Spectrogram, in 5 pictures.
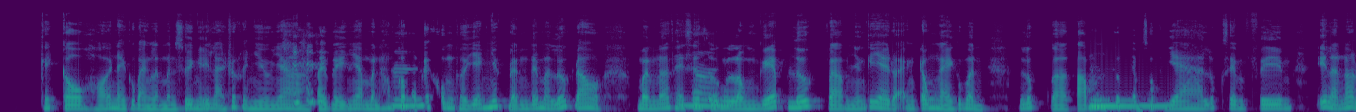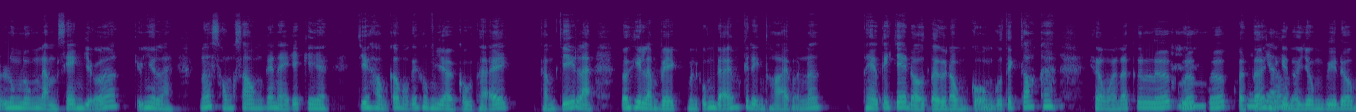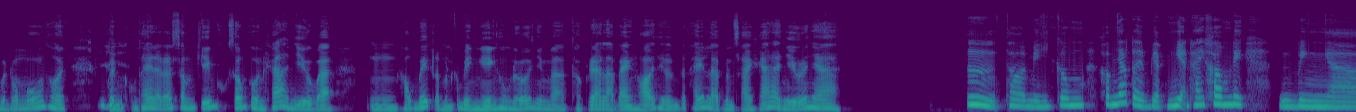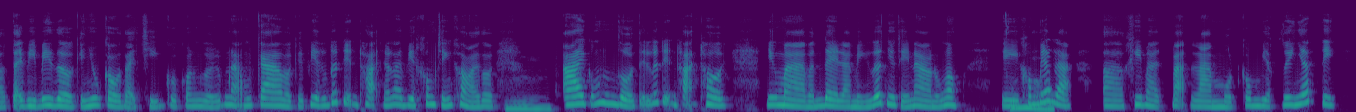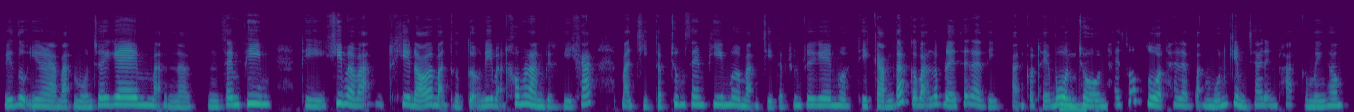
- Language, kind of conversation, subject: Vietnamese, advice, Làm thế nào để tránh bị xao nhãng khi đang thư giãn, giải trí?
- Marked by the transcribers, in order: laugh; tapping; laugh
